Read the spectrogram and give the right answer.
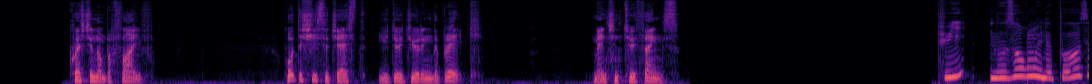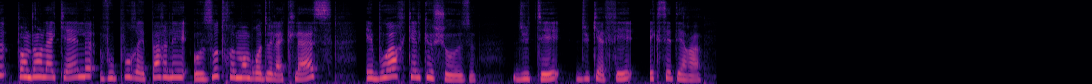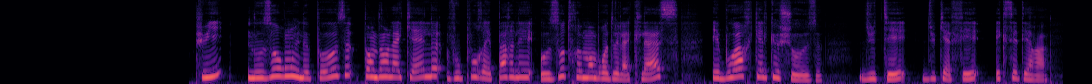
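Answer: Talk to other class members and have a drink (tea, coffee)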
